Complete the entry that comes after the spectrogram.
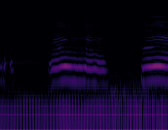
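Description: A baby cries in two short wailing bursts separated by a brief pause, the strained, high-pitched sobs fairly loud with no one speaking.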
